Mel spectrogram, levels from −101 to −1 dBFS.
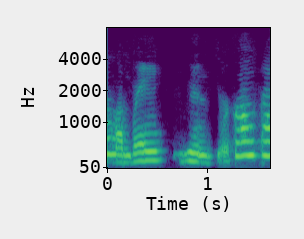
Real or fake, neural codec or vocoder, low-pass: fake; codec, 16 kHz, 1 kbps, FreqCodec, larger model; 7.2 kHz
